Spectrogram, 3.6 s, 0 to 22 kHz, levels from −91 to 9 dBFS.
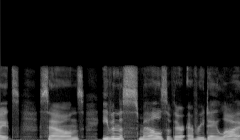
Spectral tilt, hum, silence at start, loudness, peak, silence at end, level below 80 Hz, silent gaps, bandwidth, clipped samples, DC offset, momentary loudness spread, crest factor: -4.5 dB/octave; none; 0 s; -26 LUFS; -10 dBFS; 0 s; -54 dBFS; none; 12 kHz; under 0.1%; under 0.1%; 11 LU; 16 dB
